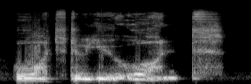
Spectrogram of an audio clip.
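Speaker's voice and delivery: ominous, dark, echoing god voice. A god answers the player calling to it from inside, dark booming voice. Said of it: "you hear a dark, booming voice".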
